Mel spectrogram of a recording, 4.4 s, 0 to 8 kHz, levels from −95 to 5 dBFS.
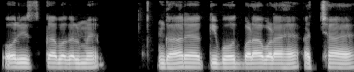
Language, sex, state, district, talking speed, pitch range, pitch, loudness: Hindi, male, Bihar, Lakhisarai, 160 wpm, 130-135 Hz, 130 Hz, -13 LUFS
